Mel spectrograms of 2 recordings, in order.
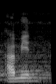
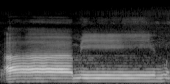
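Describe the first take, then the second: First: Both vowels are said short. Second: Both vowels are drawn out long. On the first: Safe. "Kalau dipendekkan" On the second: May it be granted. "Kalau A-nya panjang, min-nya panjang"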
